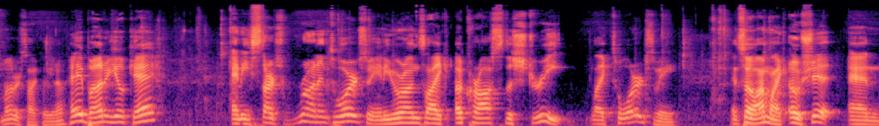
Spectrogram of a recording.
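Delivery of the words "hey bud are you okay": calling out, hailing yell. Retelling yelling from a motorcycle to a kid on the sidewalk, retelling a yell. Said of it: "And I'm yelling at him".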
